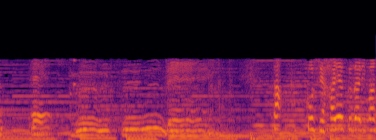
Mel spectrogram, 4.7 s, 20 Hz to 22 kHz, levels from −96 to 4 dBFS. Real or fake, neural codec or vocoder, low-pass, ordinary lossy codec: real; none; 7.2 kHz; AAC, 16 kbps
